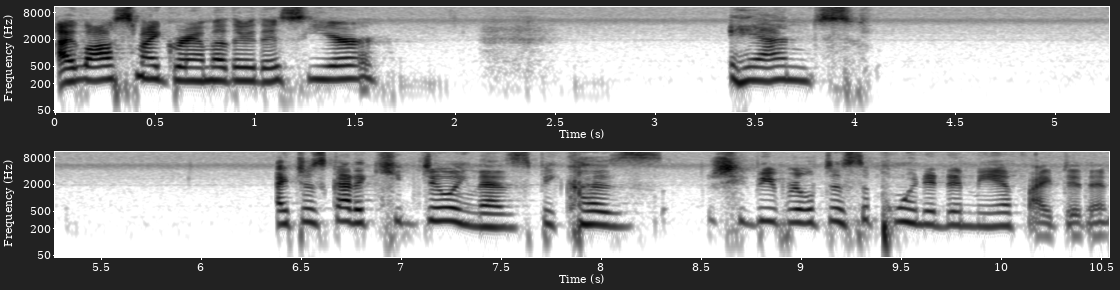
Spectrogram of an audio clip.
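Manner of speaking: soft, choked-up voice, on the verge of tears. Guest opening up about something super personal, choking up, about to cry. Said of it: "I'm gonna cry".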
